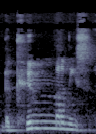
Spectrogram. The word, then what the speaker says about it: Bekümmernis: Hatte, real double T, Bekümmernis, real double M.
